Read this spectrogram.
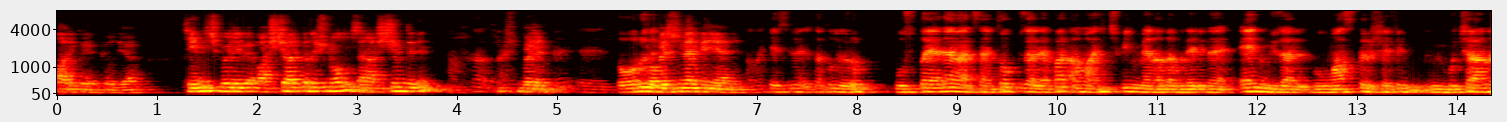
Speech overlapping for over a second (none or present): none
